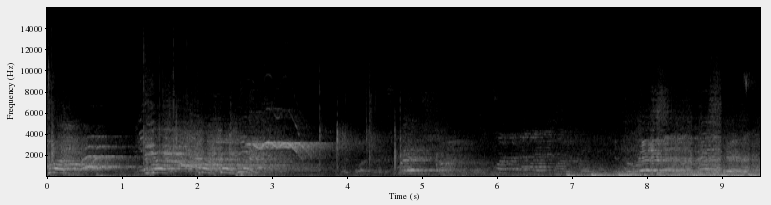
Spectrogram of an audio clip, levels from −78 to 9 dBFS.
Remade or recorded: recorded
